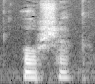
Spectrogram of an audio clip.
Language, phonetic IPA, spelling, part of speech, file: Polish, [ˈɔrʃak], orszak, noun, LL-Q809 (pol)-orszak.wav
